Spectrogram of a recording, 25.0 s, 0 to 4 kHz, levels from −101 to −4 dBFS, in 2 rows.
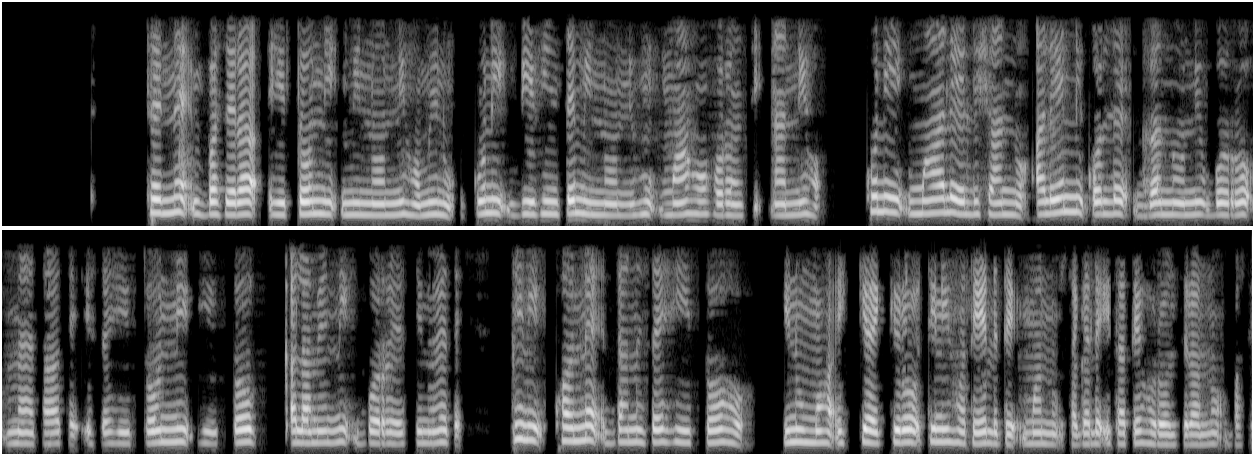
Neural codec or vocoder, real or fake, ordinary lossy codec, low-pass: none; real; AAC, 24 kbps; 3.6 kHz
